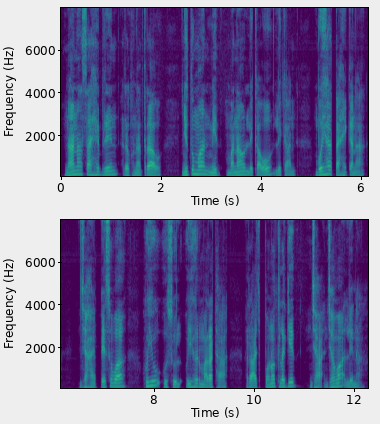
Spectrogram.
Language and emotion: Santali, neutral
